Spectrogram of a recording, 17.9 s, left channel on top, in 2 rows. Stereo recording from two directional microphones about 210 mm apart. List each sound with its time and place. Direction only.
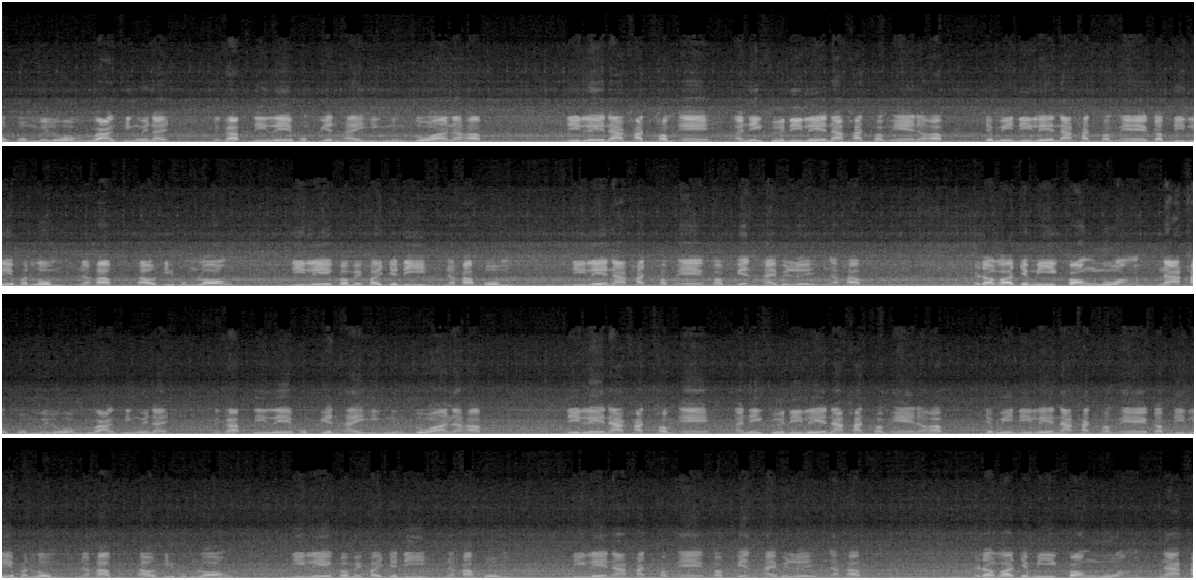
0.3 s speech: 5° left (ahead or behind)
